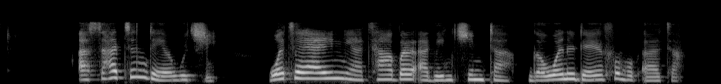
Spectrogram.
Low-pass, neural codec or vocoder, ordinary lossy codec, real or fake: 7.2 kHz; codec, 16 kHz, 1 kbps, X-Codec, HuBERT features, trained on general audio; none; fake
